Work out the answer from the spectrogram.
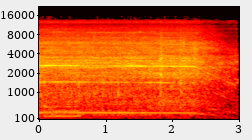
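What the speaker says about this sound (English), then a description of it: "Use my hand vac again here." A handheld vacuum cleans parts of an iRobot Roomba 650, giving a steady, close whining drone with a tonal hum that drops away in the last moment.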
